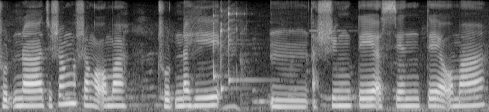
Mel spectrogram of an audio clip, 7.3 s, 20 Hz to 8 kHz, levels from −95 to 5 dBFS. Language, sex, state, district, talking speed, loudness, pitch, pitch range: Mizo, female, Mizoram, Aizawl, 155 wpm, -14 LUFS, 195 Hz, 185-205 Hz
